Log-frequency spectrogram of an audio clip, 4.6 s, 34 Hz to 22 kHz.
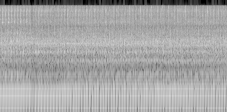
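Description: Freshly rebuilt Citroën AM2 602 cc air-cooled flat-twin engine idling steadily with a little choke on, soon after starting, with an even run of firing pulses.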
